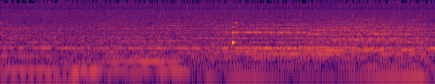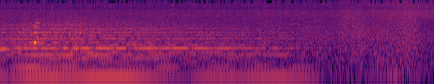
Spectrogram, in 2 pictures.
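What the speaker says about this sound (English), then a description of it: "Why is it raining all of a sudden?" Steady rain falls in the video game Genshin Impact, a continuous soft wash of drops over a sustained musical drone that carries on with no talking before fading near the end.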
